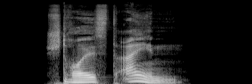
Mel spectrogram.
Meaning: second-person singular present of einstreuen
- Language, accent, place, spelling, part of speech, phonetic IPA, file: German, Germany, Berlin, streust ein, verb, [ˌʃtʁɔɪ̯st ˈaɪ̯n], De-streust ein.ogg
